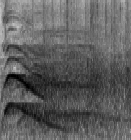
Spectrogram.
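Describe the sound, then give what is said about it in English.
A crowd bursts into steady applause, opening with a loud falling whoop of cheering that quickly gives way to a dense wash of clapping continuing at an even level. “Starting to sound like, uh, I don't know, like a TED talk or something where everybody's prepped to cheer.”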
